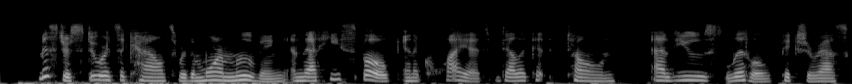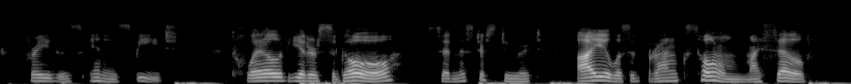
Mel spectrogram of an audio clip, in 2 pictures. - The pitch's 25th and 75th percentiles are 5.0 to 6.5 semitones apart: No, average, 4.0 semitones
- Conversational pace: No, slow, 125 wpm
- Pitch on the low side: No, medium, 160 Hz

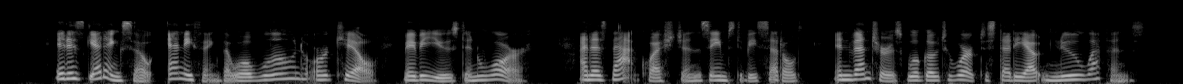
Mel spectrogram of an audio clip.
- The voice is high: Yes, high, 200 Hz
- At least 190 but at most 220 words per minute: No, average, 165 wpm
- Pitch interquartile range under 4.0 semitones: Yes, average, 3.6 semitones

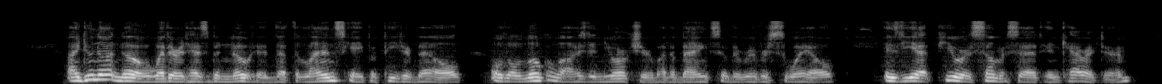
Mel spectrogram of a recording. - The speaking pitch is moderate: No, low, 130 Hz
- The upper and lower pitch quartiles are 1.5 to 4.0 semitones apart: No, average, 4.5 semitones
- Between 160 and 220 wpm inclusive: Yes, average, 165 wpm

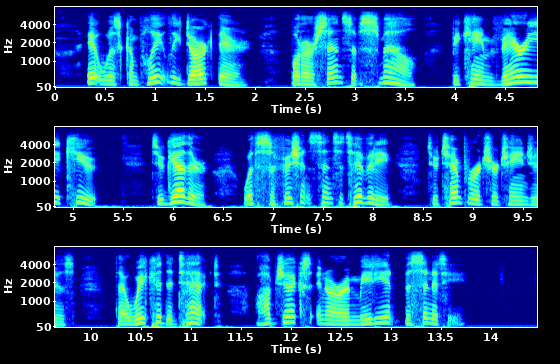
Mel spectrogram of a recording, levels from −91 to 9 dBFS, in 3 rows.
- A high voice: No, medium, 160 Hz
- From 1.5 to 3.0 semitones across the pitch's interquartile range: No, average, 5.3 semitones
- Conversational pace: No, slow, 120 wpm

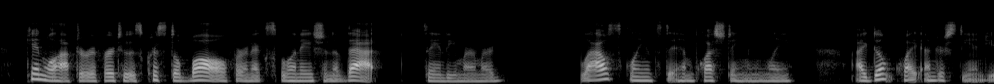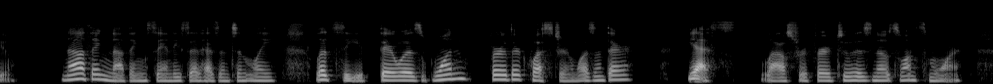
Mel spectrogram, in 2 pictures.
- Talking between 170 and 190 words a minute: No, average, 140 wpm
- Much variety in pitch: No, average, 4.4 semitones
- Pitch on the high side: No, medium, 175 Hz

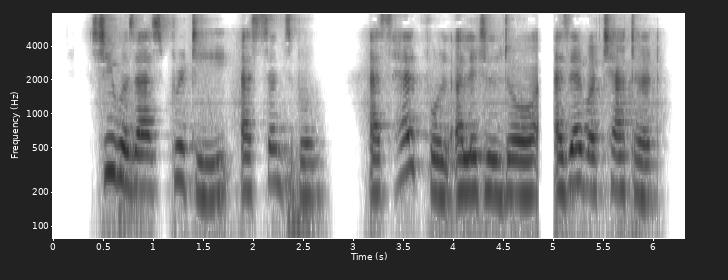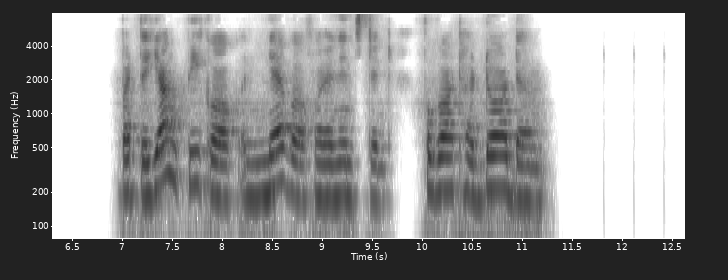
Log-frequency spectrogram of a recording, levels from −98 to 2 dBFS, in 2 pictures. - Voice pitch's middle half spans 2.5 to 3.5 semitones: Yes, average, 3.0 semitones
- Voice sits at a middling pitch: No, high, 200 Hz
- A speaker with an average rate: No, slow, 125 wpm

